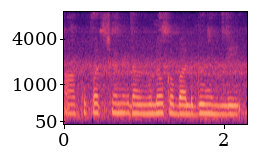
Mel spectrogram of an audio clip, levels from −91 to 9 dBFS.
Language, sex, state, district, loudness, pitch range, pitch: Telugu, female, Telangana, Mahabubabad, -16 LUFS, 190-210 Hz, 200 Hz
